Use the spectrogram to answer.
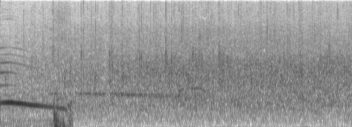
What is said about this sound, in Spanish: Con ustedes, un aplauso para el señor.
